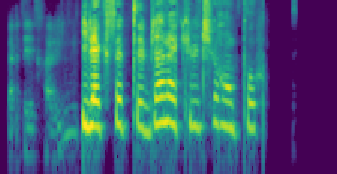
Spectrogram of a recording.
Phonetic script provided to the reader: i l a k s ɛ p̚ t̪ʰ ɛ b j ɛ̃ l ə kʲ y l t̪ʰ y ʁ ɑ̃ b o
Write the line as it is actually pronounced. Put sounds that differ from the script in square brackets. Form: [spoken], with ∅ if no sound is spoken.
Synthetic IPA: i l a k s ɛ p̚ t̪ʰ ɛ b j ɛ̃ l [a] kʲ y l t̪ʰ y ʁ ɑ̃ [p] o

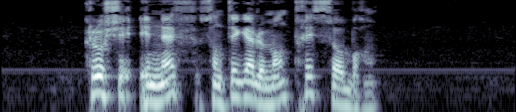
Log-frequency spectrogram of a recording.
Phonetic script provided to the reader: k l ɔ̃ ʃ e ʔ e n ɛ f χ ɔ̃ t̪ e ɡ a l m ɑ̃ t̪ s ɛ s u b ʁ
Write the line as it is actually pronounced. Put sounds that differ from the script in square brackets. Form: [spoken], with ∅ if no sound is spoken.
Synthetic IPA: k l [ɔ] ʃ e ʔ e n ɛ f [s] ɔ̃ t̪ e ɡ a l m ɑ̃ t̪ [χ] ɛ s [ɔ] b ʁ

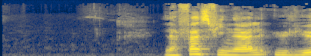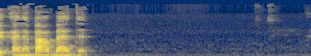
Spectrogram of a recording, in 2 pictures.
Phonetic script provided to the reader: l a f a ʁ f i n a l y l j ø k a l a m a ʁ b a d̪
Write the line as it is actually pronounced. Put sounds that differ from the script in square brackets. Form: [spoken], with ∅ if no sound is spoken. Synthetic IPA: l a f a [z] f i n a l y l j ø [ʔ] a l a [b] a ʁ b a d̪

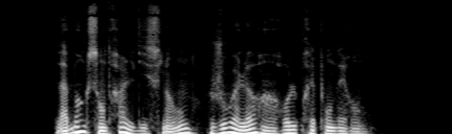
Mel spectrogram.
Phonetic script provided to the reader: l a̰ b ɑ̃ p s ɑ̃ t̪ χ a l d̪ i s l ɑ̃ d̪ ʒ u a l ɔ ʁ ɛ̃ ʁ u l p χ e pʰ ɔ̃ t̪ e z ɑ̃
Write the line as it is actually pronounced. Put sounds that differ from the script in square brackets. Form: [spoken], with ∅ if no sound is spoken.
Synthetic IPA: l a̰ b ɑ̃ [k] s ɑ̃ t̪ χ a l d̪ i s l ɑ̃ d̪ ʒ u a l ɔ ʁ ɛ̃ ʁ [o] l p χ e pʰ ɔ̃ [d̪] e [ʁ] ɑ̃

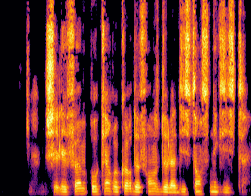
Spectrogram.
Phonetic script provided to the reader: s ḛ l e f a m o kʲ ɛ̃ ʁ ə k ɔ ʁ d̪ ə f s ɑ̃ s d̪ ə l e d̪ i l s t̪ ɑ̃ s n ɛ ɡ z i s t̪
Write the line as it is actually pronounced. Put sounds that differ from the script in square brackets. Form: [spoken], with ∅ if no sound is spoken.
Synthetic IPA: [ʃ] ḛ l e f a m o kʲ ɛ̃ ʁ ə k ɔ ʁ d̪ ə f [χ] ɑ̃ s d̪ ə l [a] d̪ i [∅] s t̪ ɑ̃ s n ɛ ɡ z i s t̪

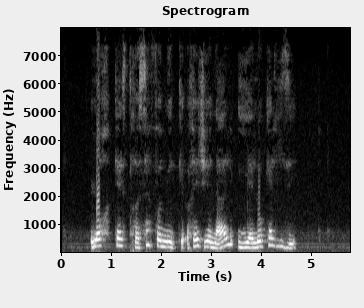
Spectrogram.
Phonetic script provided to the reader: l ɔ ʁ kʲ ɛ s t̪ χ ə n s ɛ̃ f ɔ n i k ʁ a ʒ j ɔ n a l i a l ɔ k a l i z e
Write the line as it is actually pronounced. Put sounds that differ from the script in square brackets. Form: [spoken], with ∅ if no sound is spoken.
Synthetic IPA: l ɔ ʁ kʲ ɛ s t̪ χ ə [∅] s ɛ̃ f ɔ n i k ʁ [e] ʒ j ɔ n a l i [ɛ] l ɔ k a l i z e

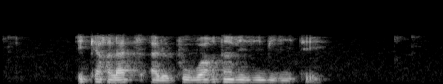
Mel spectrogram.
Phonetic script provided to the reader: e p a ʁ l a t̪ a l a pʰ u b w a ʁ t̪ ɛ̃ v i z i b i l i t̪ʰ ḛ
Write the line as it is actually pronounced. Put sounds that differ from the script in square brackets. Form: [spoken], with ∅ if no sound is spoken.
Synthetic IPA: e [k] a ʁ l a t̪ a l [ə] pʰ u [v] w a ʁ [d̪] ɛ̃ v i z i b i l i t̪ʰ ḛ

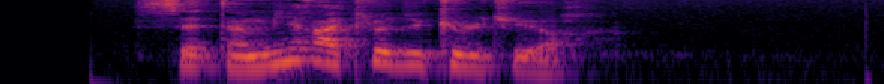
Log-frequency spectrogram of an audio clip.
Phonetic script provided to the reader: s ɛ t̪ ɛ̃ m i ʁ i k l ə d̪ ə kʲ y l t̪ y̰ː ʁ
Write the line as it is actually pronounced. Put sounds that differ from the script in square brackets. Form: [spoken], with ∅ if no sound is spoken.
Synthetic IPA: s ɛ t̪ ɛ̃ m i ʁ [a] k l ə d̪ ə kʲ y l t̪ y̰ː ʁ

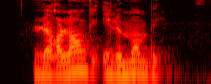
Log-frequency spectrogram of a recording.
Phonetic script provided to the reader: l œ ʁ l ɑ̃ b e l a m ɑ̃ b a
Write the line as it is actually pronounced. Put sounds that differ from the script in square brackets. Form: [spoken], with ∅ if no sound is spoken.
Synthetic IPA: l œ ʁ l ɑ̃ [ɡ] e l [ə] m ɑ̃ b [e]

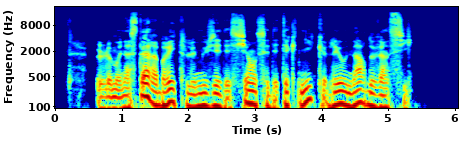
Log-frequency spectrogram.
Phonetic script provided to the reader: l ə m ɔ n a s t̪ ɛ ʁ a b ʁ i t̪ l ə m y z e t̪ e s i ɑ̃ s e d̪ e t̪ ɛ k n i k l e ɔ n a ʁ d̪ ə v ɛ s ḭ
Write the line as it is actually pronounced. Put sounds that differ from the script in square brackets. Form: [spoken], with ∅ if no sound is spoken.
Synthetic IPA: l ə m ɔ n a s t̪ ɛ ʁ a b ʁ i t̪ l ə m y z e [d̪] e s [j] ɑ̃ s e d̪ e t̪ ɛ k n i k l e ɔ n a ʁ d̪ ə v [ɛ̃] s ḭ

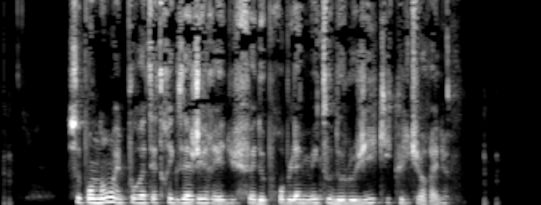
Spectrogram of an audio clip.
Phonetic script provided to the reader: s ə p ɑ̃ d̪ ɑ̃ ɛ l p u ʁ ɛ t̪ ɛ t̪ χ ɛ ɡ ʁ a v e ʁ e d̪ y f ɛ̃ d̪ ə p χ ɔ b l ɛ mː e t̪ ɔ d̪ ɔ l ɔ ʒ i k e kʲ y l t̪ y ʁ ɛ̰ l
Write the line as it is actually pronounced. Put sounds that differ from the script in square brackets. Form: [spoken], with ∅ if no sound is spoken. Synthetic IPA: s ə p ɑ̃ d̪ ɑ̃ ɛ l p u ʁ ɛ t̪ ɛ t̪ χ ɛ ɡ [z] a [ʒ] e ʁ e d̪ y f [ɛ] d̪ ə p χ ɔ b l ɛ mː e t̪ ɔ d̪ ɔ l ɔ ʒ i k e kʲ y l t̪ y ʁ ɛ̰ l

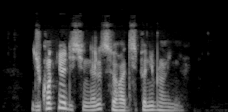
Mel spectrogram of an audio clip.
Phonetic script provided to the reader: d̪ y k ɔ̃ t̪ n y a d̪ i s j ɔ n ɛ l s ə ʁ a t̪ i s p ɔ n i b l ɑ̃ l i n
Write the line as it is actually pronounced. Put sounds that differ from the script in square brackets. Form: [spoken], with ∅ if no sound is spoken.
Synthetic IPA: d̪ y k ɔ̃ t̪ n y a d̪ i s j ɔ n ɛ l s ə ʁ a [d̪] i s p ɔ n i b l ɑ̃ l i [ɲ]

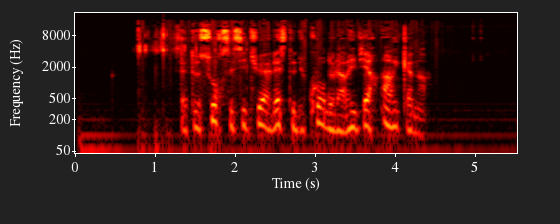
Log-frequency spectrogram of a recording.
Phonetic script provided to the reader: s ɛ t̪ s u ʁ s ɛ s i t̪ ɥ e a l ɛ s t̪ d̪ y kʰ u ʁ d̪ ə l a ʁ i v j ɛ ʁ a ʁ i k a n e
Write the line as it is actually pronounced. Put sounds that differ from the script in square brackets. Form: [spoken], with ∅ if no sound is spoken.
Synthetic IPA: s ɛ t̪ s u ʁ s ɛ s i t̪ ɥ e a l ɛ s t̪ d̪ y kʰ u ʁ d̪ ə l a ʁ i v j ɛ ʁ a ʁ i k a n [a]

